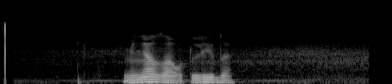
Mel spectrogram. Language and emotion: Russian, neutral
